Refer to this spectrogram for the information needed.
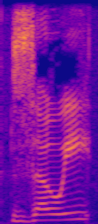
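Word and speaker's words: Zoje: Zoe. I think it's Zoe. It's Z-O-J-E. I think it's Zoe, though. Zoe Stage. – And the J is silent? – I think.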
